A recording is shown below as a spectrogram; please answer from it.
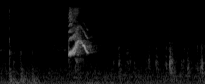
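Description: A cockatiel gives one short chirp that slides in pitch, a little under a second in.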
